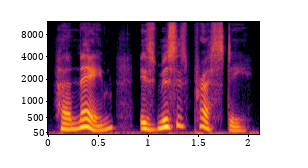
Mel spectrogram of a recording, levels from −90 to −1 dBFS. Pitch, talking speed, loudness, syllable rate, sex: 175 Hz, 140 wpm, -18 LUFS, 3.8 syllables/s, female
